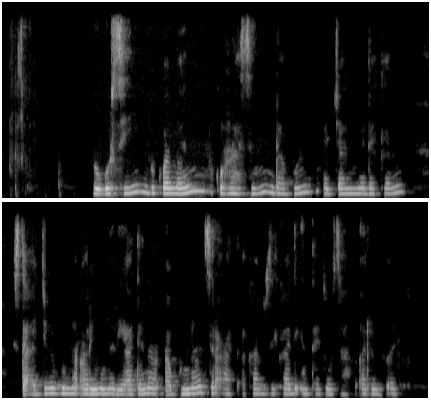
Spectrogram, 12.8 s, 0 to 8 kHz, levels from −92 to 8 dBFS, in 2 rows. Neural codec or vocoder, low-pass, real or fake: none; 7.2 kHz; real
